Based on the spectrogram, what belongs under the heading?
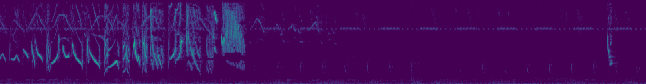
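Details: Young chestnut-bellied seed finch singing in the bush, still warming up before training: about three seconds of rich, fast whistled warbling, followed by faint ticking notes and a thin steady tone.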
